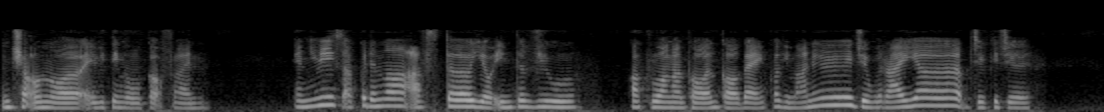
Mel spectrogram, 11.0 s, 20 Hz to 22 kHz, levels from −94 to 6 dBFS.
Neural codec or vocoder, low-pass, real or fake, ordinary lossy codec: codec, 16 kHz, 1.1 kbps, Voila-Tokenizer; none; fake; none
